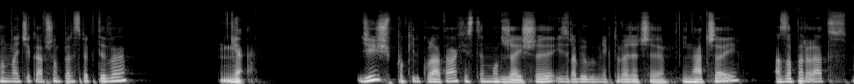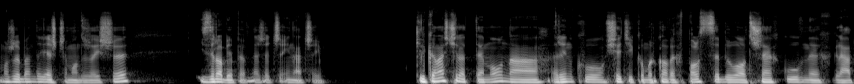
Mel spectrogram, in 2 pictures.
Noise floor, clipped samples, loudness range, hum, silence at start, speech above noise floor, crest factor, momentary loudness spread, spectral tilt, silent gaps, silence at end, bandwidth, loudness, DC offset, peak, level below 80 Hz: -81 dBFS; under 0.1%; 3 LU; none; 0 s; 63 dB; 18 dB; 8 LU; -6 dB/octave; 2.87-3.43 s; 0 s; 12.5 kHz; -18 LUFS; under 0.1%; 0 dBFS; -46 dBFS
